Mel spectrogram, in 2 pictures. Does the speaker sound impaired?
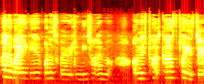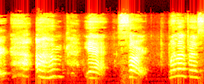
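Yes: cerebral palsy; wheelchair user, needs support worker, none available pre-ndis.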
